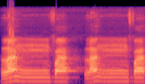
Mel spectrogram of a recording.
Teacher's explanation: fathah tanwin yang bertemu dengan fa, ini hukumnya dibaca ikhfa. Jadi langsung disamarkan. Lang fa seperti itu.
